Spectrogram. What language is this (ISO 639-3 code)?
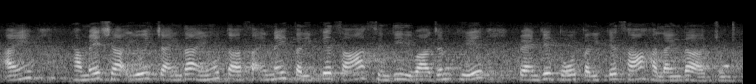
snd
